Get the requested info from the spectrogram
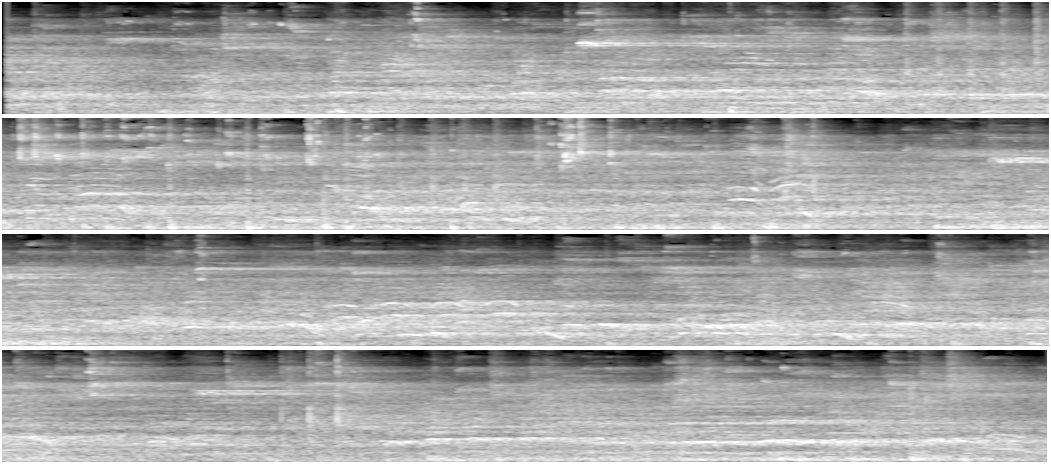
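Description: A basketball bouncing on a hardwood gym floor during play, with a steady background of players' and spectators' voices echoing in a large gym.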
